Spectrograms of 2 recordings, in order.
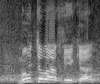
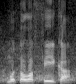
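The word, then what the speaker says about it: مُتَوَفِّيكَ: Ya Isa, inni, mutawafika, right? That's incorrect. Right. Mutawaffiq. Yeah. Your pronunciation is incorrect.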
